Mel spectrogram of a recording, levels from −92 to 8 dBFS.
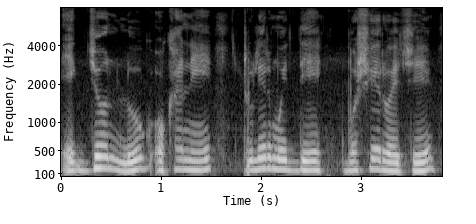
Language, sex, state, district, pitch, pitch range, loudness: Bengali, male, Assam, Hailakandi, 160 Hz, 155-175 Hz, -15 LUFS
